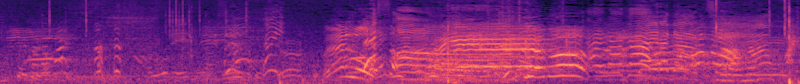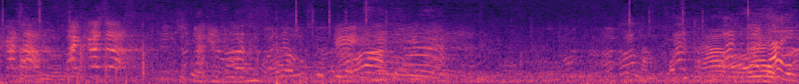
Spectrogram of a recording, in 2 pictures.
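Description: Young male players shout to each other across an open outdoor field.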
